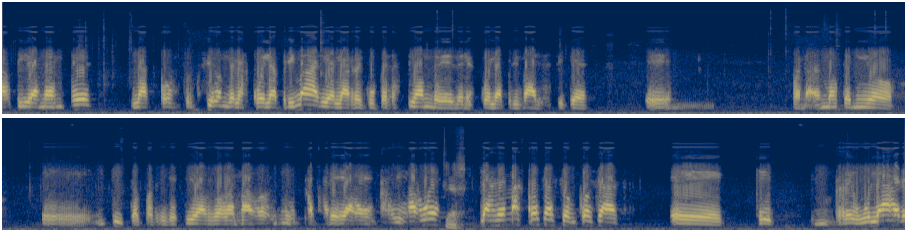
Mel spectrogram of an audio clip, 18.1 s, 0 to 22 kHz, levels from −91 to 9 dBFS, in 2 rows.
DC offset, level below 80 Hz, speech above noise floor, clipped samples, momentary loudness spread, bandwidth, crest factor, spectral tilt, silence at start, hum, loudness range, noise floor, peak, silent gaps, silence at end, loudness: under 0.1%; -54 dBFS; 32 dB; under 0.1%; 11 LU; 8.8 kHz; 16 dB; -6 dB/octave; 0 s; none; 5 LU; -52 dBFS; -6 dBFS; none; 0 s; -20 LUFS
